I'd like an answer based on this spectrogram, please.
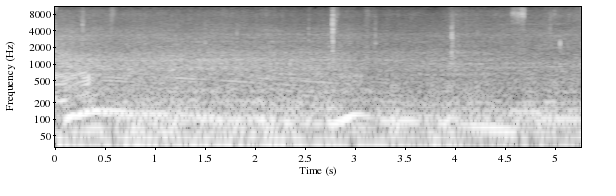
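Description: Car engine and road rumble while driving, the engine note rising and dipping near the start and again about three seconds in.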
